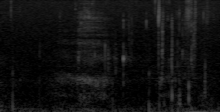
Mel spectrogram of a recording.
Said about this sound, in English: And let me take a sip of my coffee here. Hmm.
